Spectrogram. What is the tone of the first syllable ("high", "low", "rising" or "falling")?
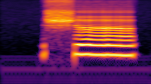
high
